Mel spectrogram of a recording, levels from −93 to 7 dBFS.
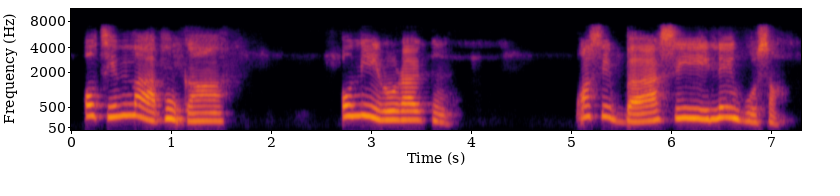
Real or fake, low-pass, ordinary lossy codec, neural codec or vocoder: fake; 7.2 kHz; none; codec, 16 kHz, 1.1 kbps, Voila-Tokenizer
